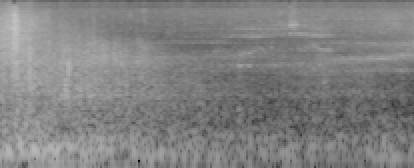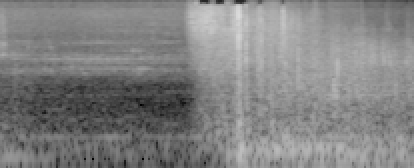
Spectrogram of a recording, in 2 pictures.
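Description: A Confringo blasting spell explodes in the Hogwarts Legacy game, with a loud sustained rumbling blast, a quieter lull, and then a sharp second burst near the end, with no talk.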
